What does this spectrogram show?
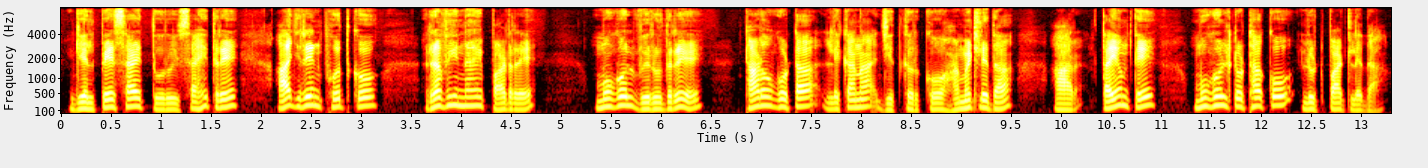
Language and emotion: Santali, neutral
